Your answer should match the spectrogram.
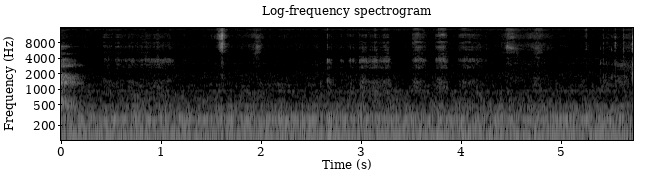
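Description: Pencil drawing the Beast's eyes on paper makes a faint, continuous scratching, low and steady throughout without any talking.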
